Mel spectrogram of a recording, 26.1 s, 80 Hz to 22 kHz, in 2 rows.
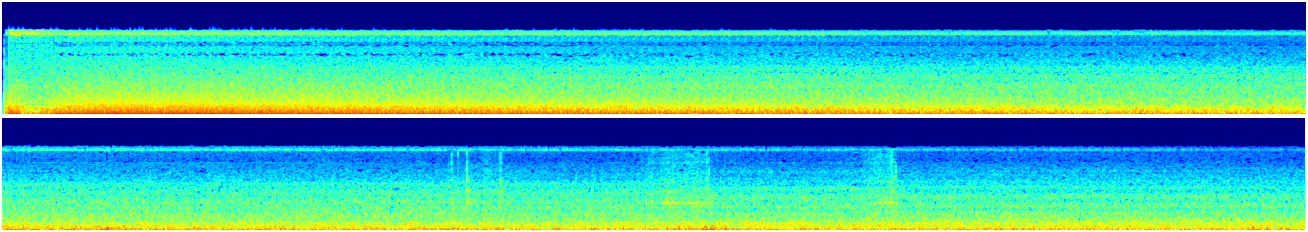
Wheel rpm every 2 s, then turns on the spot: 0, 0, 0, 0, 0, 0, 0, 0, 0, 0, 0, 0, 0.
none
